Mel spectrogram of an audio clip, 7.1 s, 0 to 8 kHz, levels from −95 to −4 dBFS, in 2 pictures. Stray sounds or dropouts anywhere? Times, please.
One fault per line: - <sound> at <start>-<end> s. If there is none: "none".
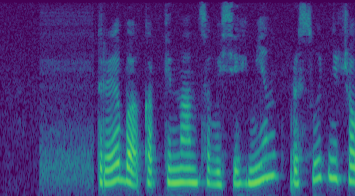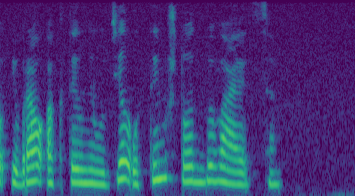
none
